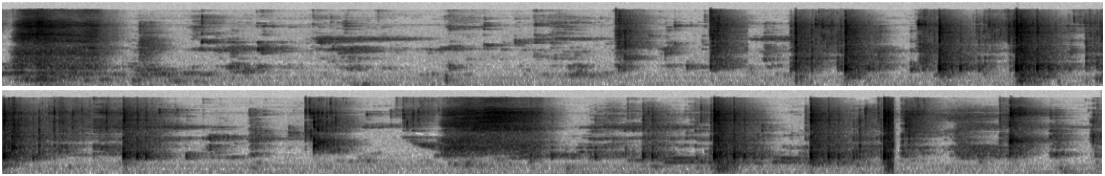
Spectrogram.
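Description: Close-up chewing and lip-smacking of a mouthful of rice with soft, well-cooked papaya and potato curry: irregular short wet clicks and smacks.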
